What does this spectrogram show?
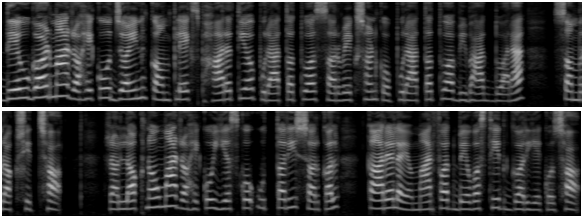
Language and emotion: Nepali, neutral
